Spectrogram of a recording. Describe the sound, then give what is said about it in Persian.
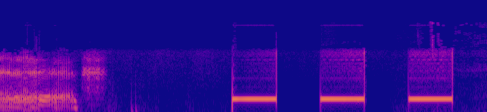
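Busy tone after a listener's phone call is cut off during a live call-in, heard as three short, steady, mid-pitched beeps at an even pace following a brief burst of voice and some faint noise. “باز هم متاسفانه که تماس آقای مدبر قطع شد.”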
